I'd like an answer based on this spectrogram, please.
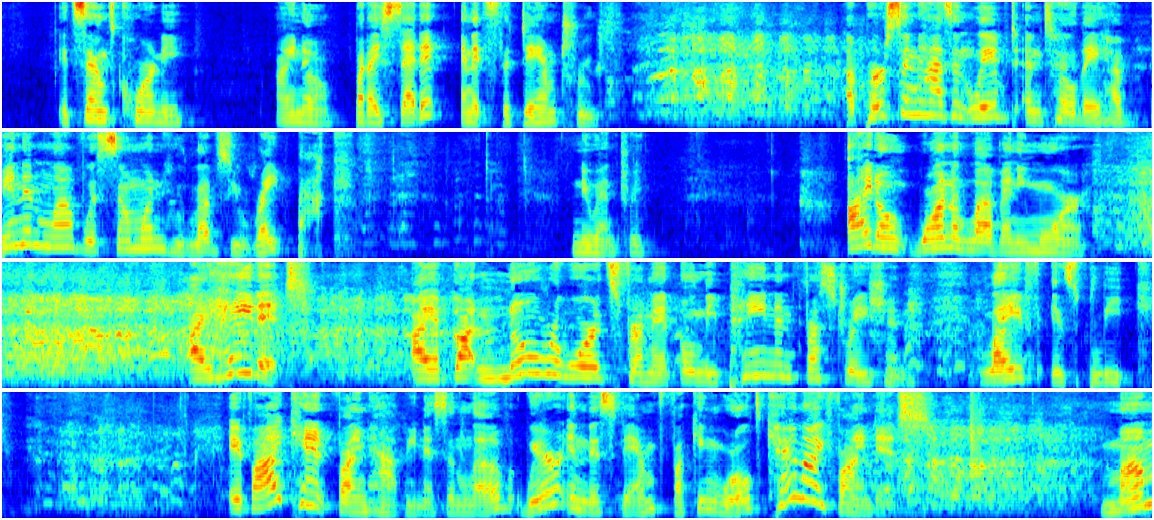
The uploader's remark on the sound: Recorded live at Yuk Yuk's in Ottawa, ON.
